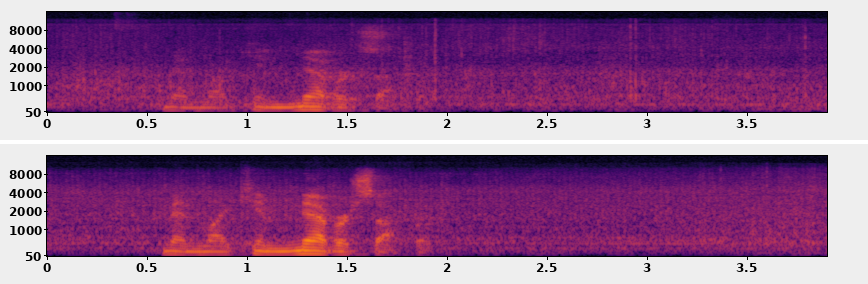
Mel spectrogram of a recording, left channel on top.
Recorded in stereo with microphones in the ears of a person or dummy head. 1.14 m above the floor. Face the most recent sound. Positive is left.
turn(degrees=-65)  # may be behind; listen again after turning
